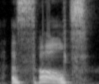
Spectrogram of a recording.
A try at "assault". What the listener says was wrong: Well, you didn't really fucking pronounce the A in front of assault there. Yeah, it's salt. Salt goes up.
